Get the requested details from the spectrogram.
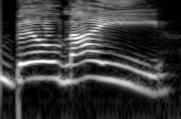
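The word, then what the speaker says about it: Bill Nighy: how to pronounce this Bill Nye English actor there you go nice like Bill Nye the Science Guy okay uh that guy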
